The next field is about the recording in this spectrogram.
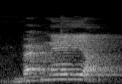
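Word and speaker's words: bacchanalia: नाउ the first word you have to study, that is वैक्नेलिया.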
